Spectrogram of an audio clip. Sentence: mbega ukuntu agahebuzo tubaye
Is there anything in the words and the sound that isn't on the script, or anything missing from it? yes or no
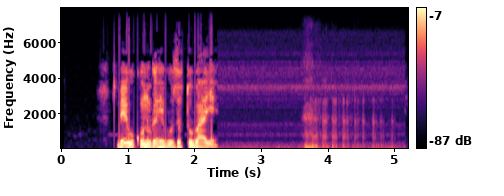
yes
